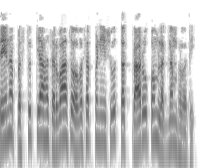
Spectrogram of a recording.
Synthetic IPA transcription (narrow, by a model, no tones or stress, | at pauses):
t̪eːnɐpɾɐst̪ut̪jaːɦɐsɐɾʋaːsuɐʋɐsɐɾpɐɳiːʂut̪ɐt̪̚pɾaːɾuːpɐmlɐɡ̚nɐmbʱɐʋɐt̪i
